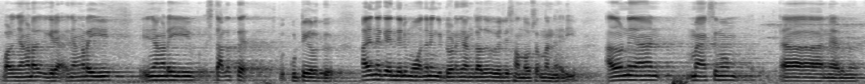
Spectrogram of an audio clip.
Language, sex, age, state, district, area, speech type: Malayalam, male, 18-30, Kerala, Kottayam, rural, spontaneous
